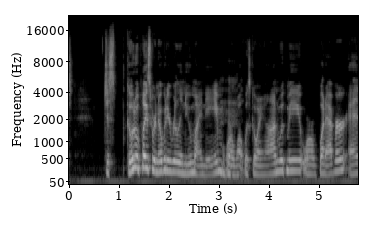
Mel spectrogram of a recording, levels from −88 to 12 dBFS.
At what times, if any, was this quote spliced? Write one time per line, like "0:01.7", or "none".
0:01.0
